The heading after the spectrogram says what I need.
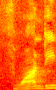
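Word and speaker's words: Thandiwe: newton okay i think i think it's pronounced thwandi now she like changed it to her actual name or something um yeah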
